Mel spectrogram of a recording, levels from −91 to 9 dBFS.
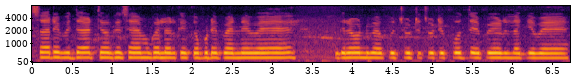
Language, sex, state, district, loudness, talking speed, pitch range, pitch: Hindi, female, Rajasthan, Bikaner, -12 LUFS, 180 wpm, 250-255 Hz, 255 Hz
